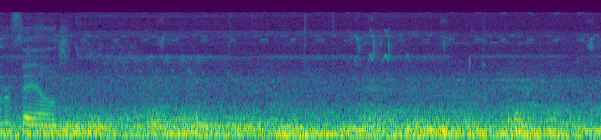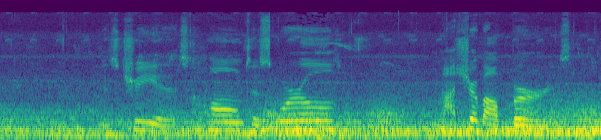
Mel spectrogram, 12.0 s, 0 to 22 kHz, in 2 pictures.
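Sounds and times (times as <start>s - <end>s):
airplane rumbling overhead: 0.0s - 12.0s.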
